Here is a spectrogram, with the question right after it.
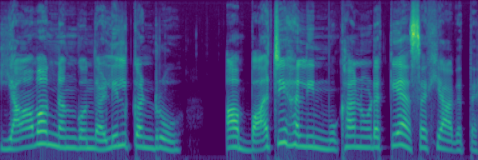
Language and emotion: Kannada, disgusted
